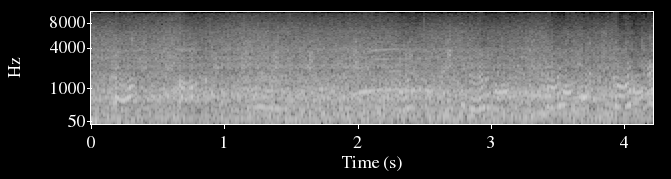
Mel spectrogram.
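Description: Ocean surf washing against the rocks, a steady wash. Over it runs a busy scatter of short vocal sounds that glide up and down in pitch.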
